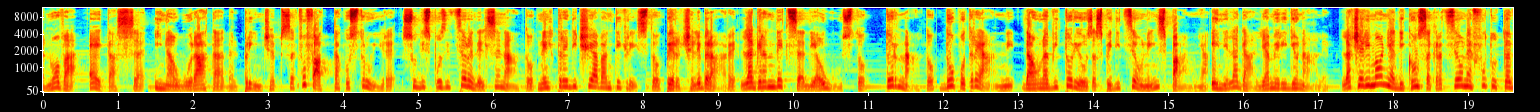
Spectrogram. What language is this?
Italian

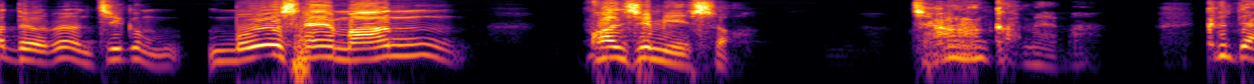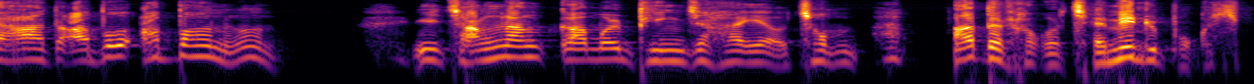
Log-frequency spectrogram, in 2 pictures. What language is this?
Korean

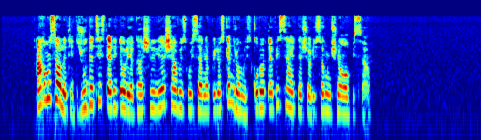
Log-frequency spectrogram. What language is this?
Georgian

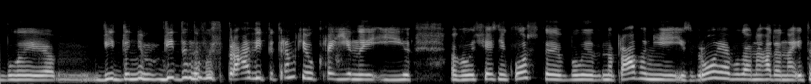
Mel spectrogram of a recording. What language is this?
Ukrainian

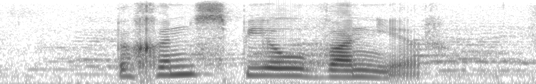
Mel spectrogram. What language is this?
Afrikaans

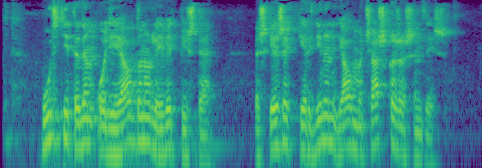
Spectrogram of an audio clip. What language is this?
Western Mari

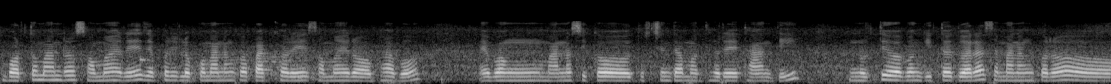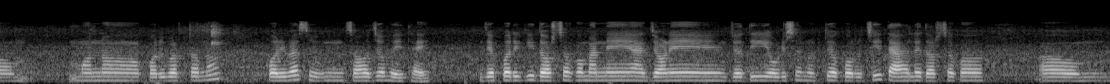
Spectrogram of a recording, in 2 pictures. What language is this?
Odia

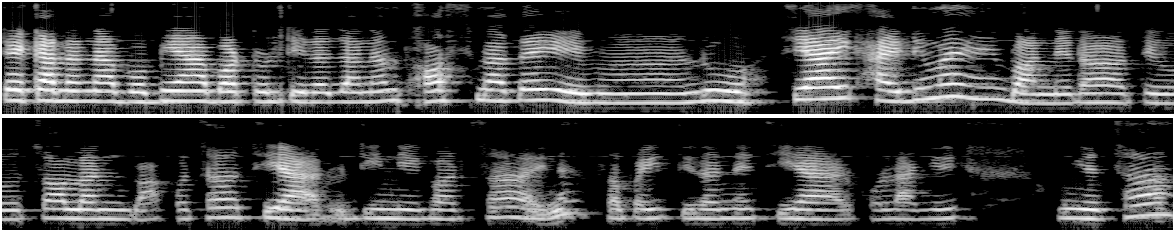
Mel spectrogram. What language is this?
Nepali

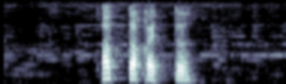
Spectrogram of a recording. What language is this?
Bashkir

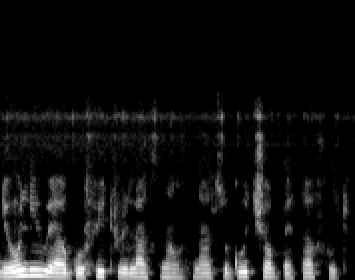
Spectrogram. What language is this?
Nigerian Pidgin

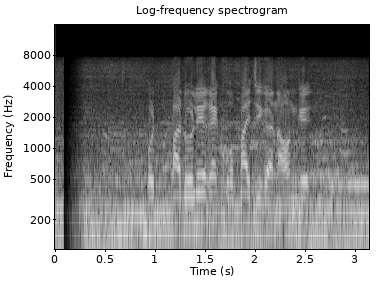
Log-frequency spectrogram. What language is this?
Sundanese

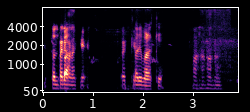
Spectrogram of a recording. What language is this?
Kannada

